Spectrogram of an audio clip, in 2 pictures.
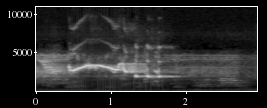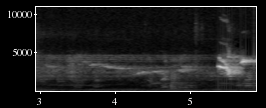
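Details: Lure song of an Oriental magpie-robin meant to set other birds singing: a bright whistled flourish in the first two seconds, a long hush with faint distant notes, then a sudden loud whistled phrase at the end.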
